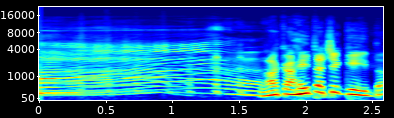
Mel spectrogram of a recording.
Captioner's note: laughing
